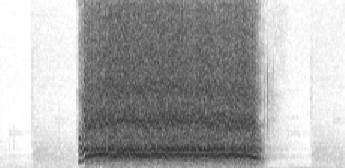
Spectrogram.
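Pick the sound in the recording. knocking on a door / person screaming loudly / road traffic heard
person screaming loudly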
